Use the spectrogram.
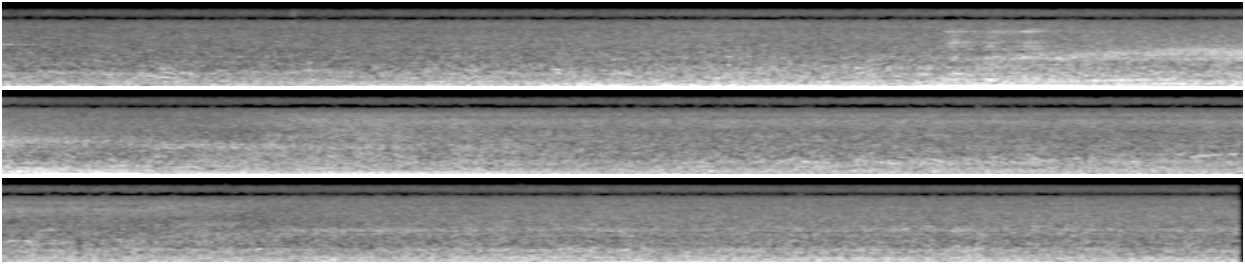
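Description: Ravana waterfall in full monsoon flow gushes with a loud, steady, enveloping roar of rushing water, with a voice briefly audible over it.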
